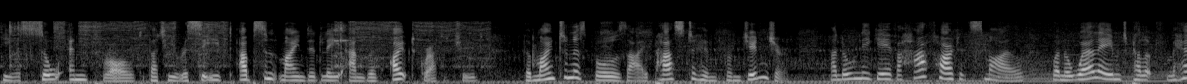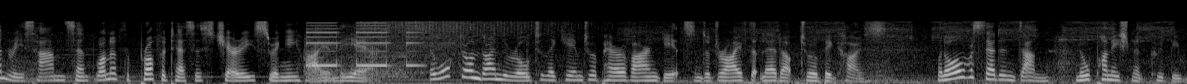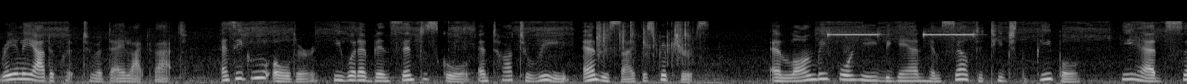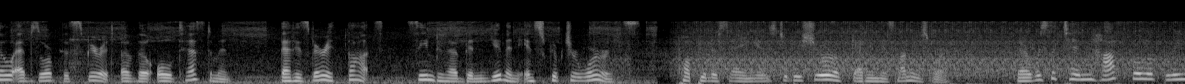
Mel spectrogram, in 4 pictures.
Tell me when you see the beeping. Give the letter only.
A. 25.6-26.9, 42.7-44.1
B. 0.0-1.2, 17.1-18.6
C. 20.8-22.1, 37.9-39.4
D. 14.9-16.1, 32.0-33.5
D.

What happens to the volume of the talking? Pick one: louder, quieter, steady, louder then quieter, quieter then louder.
steady.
